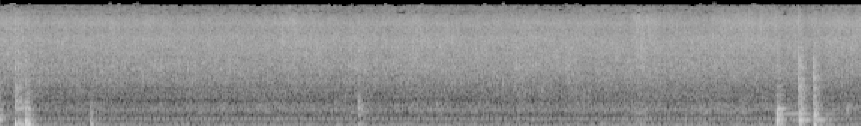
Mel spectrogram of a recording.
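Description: Fish fries in oil in a pan, sizzling steadily with a soft continuous hiss, broken by a few sharp spattering crackles near the start and again near the end.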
